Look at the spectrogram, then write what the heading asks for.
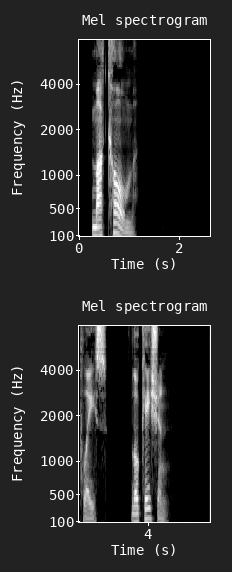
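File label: "מָקוֹם", Hebrew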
